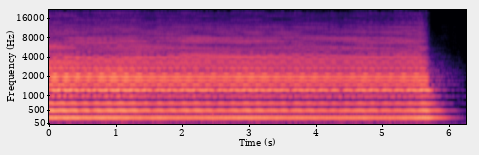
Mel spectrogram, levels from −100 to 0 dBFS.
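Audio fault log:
Nothing stood out on listening to this music.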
